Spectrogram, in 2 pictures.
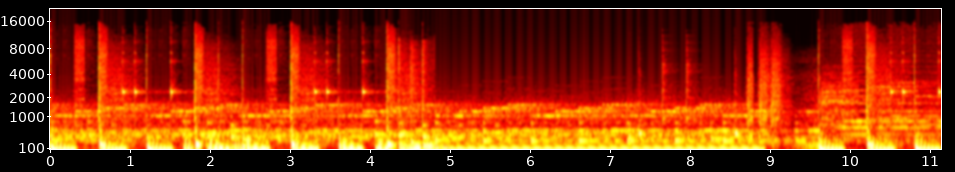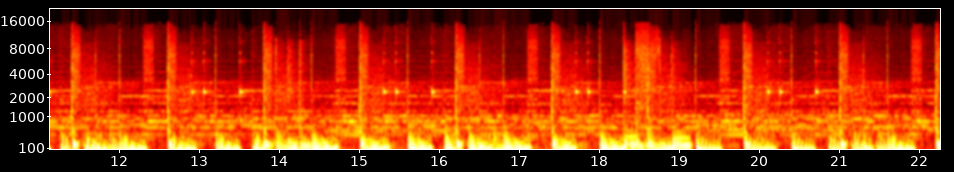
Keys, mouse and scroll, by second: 5.6-7.5 typing, 12.8 ].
